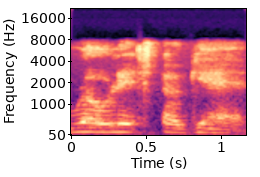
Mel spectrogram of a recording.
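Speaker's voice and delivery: low, soft, commanding voice. Retelling what the actor said on the mic to a crowd that went nuts, Emperor Palpatine voice. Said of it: "in his Emperor voice".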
